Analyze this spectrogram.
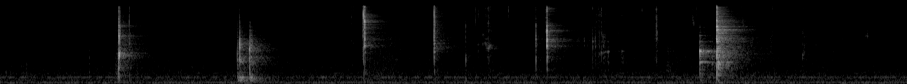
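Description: A small plastic slime tub being handled and opened, giving about six sharp plastic clicks and short crackles spread over several seconds. Near the end the slime is squeezed and pulled from the tub, making a longer wet squelch.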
